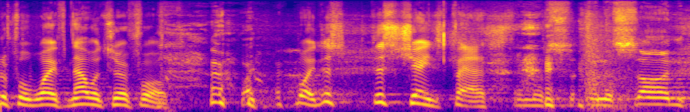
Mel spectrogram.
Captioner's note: laughs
